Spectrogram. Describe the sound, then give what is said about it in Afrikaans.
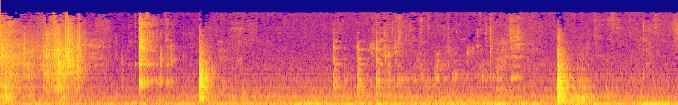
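Brandy poured into a glass in a bar: a soft, steady trickle of liquid punctuated by a few sharp glassy clinks. No one speaks. “Skink al vir ons Engelsman. Brandewyn, in brandewyn veritas.”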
